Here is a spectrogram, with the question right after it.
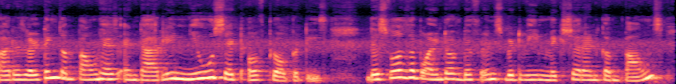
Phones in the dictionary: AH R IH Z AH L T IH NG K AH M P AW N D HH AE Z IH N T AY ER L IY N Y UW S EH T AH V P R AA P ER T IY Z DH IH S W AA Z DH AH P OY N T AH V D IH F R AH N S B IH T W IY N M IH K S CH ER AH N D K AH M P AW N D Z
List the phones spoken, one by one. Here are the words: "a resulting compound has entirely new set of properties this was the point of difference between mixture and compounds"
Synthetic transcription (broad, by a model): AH R IH Z AH L T IH NG K AH M P AW N D HH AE Z IH N T AY ER L IY N Y UW S EH T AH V P R AA P ER T IY Z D IH S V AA Z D AH P OY N T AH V D IH F R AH N S B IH T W IY N M IH K S CH ER AH N D K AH M P AW N D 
